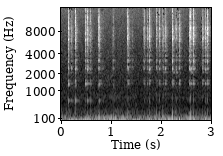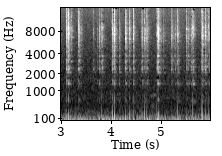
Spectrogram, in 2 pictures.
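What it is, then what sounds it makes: Aluminum soda can. A standard aluminum Mountain Dew can, apparently unopened and full, is held in hand and tapped rapidly with the fingertips. The taps come as a quick, steady stream of short, bright metallic ticks that die out almost at once, over a low, dull thud from the full can.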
